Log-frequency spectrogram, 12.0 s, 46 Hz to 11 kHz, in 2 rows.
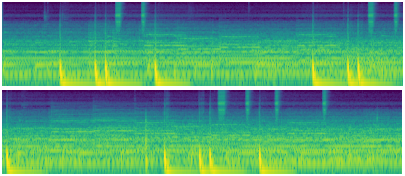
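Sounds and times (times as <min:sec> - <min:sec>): electronic hum of stacked tones: 0:00.0 - 0:11.0
deep bass thumps: 0:00.9 - 0:02.8, 0:04.7 - 0:06.5, 0:08.5 - 0:10.3.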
